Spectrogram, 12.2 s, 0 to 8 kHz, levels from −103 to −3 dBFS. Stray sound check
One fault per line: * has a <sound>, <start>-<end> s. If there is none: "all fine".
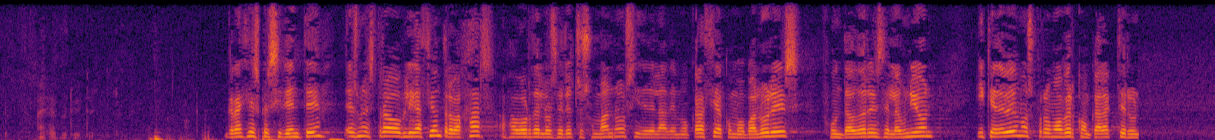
all fine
